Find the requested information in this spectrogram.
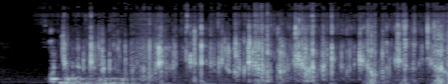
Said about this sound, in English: That's the dog treats. That's the dog treats. Very good. Is this all Lily? All Lily, yeah.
